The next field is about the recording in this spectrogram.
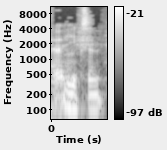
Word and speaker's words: Rickson: This guy, his name is Rickson Gracie with an R, but if you pronounce Hickson.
